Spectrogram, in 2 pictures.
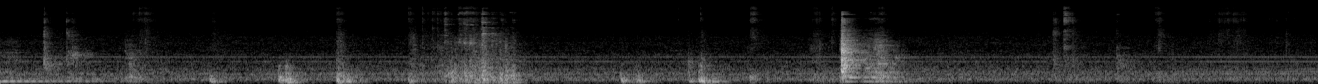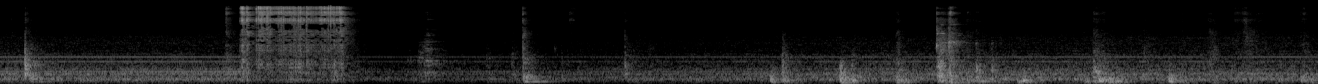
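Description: Clanks and knocks of steel parts being handled on a welding frame, with one MIG welding arc crackling for about a second a little over halfway through, a short tack weld.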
